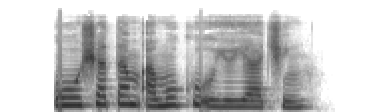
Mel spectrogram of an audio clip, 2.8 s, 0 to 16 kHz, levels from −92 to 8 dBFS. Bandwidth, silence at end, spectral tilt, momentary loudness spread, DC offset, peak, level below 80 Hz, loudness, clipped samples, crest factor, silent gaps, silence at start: 9.4 kHz; 0.5 s; -4 dB/octave; 9 LU; under 0.1%; -2 dBFS; -58 dBFS; -18 LUFS; under 0.1%; 18 dB; none; 0.4 s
